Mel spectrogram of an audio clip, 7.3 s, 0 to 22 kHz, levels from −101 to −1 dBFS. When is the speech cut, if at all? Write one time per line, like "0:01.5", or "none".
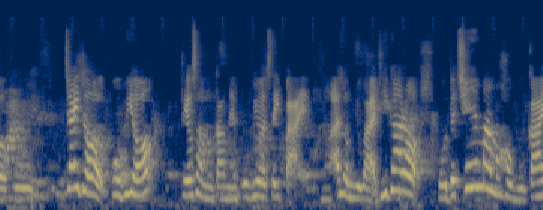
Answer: none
